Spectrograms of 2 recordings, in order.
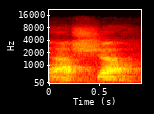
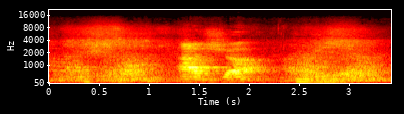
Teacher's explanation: you have this very obvious trumpet-shaped lip rounding. It's rather different from other types of lip rounding.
